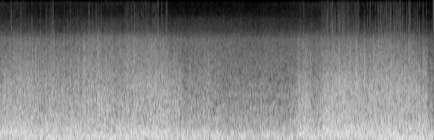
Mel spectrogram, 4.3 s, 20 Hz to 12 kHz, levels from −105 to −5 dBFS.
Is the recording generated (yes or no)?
no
